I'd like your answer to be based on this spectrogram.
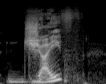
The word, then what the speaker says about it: GIF: It's actually pronounced Jife. But that's horrible. So everybody says GIF.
